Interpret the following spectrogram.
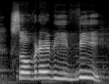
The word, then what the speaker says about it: sobreviví: en e lleva tilde sobreviví se recarga la voz en la última sílaba es aguda lleva tilde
